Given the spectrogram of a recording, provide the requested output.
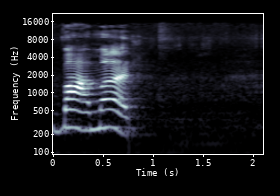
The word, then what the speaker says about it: Balmer: This series of line belongs to visible region, and these lines are called as an Balmer. L is silent here, Balmer series.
